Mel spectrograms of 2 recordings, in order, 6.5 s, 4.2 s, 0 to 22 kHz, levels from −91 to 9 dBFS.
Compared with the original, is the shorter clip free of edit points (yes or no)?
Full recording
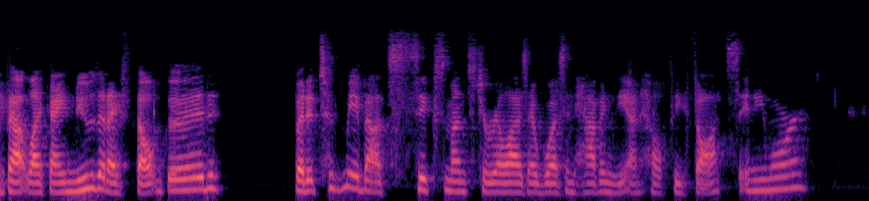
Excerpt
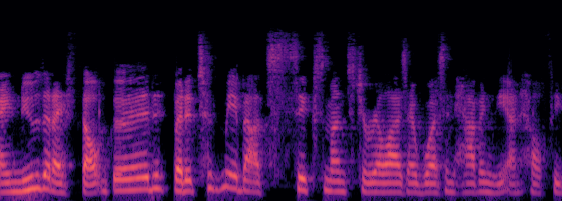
no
